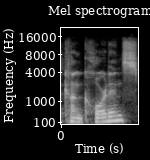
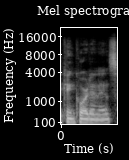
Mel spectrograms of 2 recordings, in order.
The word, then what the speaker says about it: concordance: I know it's concordance, but I say concordinance like it's just it's a it's it's it's force of habit.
